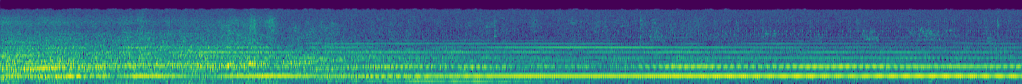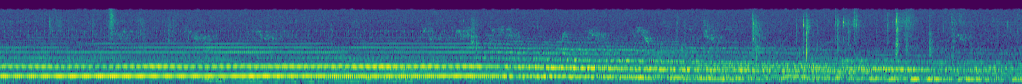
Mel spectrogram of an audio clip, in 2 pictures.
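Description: Public civil-defence warning sirens sounding in a routine alarm test: a long, loud, steady wail. It winds up to pitch over the first few seconds, holds, then winds down in the last few seconds.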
